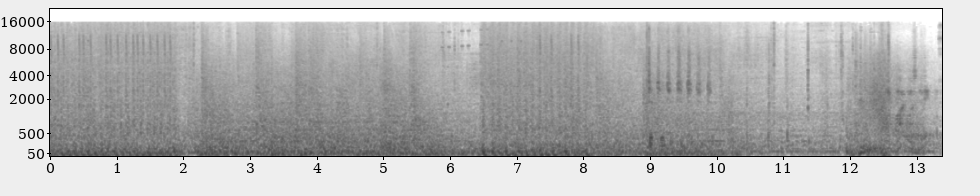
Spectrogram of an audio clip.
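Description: Rapid gunfire and weapon blasts from the video game Battleborn crackle continuously through a dense, busy mix of game effects, with players talking over the action.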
